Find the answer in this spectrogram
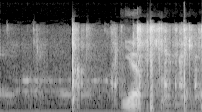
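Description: A single sharp click about three-quarters of a second in as Pokémon trading cards are handled.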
